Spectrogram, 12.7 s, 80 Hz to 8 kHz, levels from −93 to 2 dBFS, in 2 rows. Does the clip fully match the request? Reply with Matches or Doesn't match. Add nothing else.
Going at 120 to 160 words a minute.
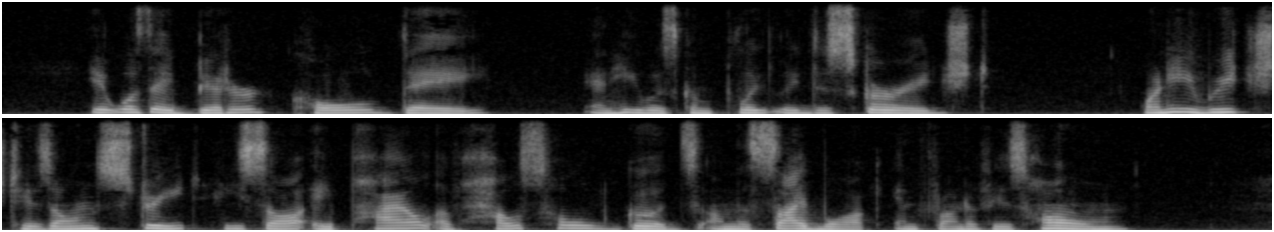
Matches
